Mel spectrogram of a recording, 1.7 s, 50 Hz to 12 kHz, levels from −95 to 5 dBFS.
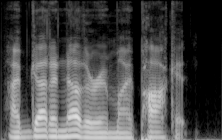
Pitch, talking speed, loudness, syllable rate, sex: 130 Hz, 215 wpm, -15 LUFS, 7.6 syllables/s, male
